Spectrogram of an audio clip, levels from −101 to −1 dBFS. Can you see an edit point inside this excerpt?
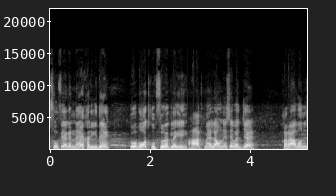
yes; 1 cut; at 2.7 s

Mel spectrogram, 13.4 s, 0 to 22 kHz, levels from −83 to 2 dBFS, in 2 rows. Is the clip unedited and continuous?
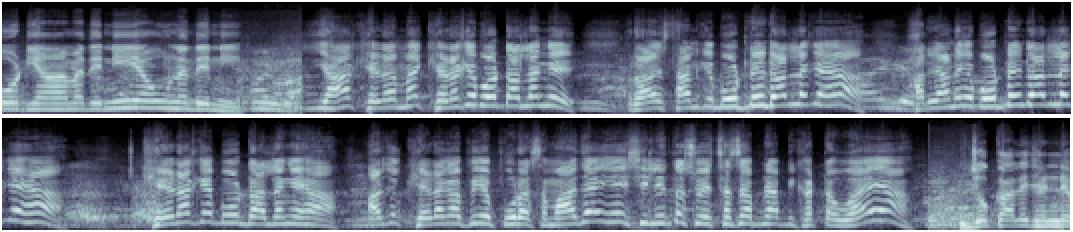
no; 2 cuts; at 1.9 s, 12.4 s

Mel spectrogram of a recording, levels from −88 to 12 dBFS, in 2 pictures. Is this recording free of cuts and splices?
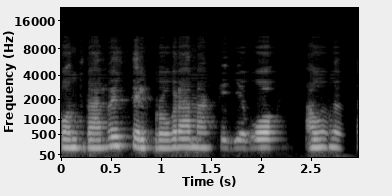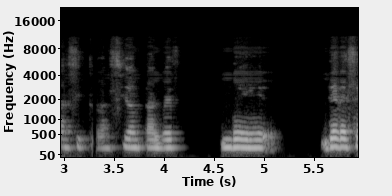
yes; 0 cuts

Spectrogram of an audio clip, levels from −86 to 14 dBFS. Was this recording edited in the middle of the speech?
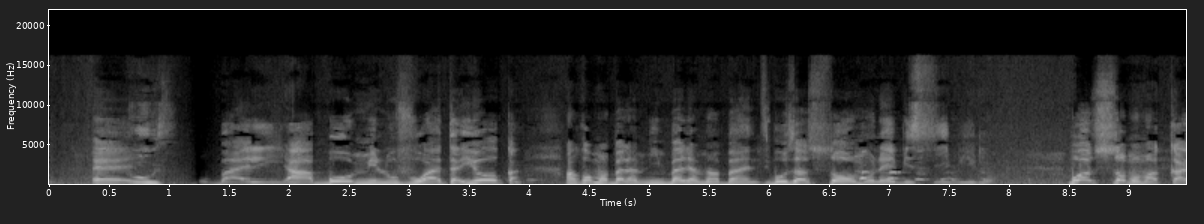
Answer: yes; 1 cut; at 1.3 s

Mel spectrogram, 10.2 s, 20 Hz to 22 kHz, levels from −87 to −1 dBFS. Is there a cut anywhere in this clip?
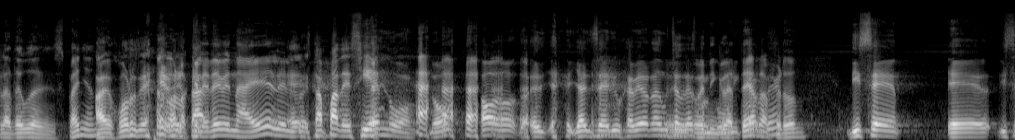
yes; 1 cut; at 2.9 s

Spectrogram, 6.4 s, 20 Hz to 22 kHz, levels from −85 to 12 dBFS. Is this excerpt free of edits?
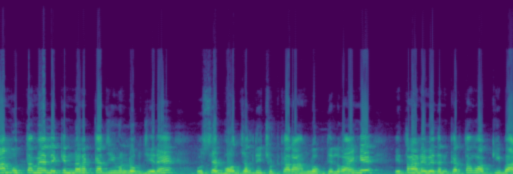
yes; 0 cuts

